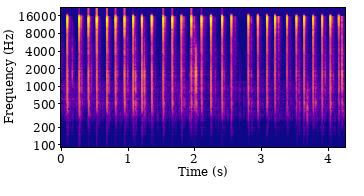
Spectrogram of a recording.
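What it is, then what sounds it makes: Resin drills tapped onto a diamond painting canvas. A pink drill pen held in the fingers taps plastic resin drills onto the same section of an adhesive resin diamond painting canvas in time lapse. It makes 28 quick, dry, bright clicks in a steady rhythm, with a brief pause just after the midpoint. Each click is sharp, with almost no ring and no low end.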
